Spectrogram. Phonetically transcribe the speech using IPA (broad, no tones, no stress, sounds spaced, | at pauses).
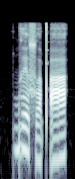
b ɨ e̯ sʷ a pʼ a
